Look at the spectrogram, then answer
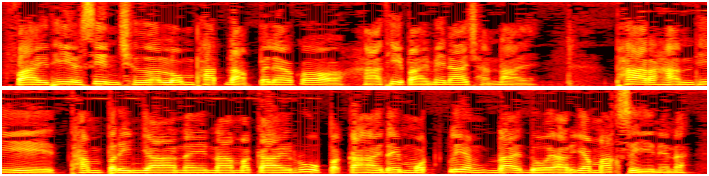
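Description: Monk from thailand giving a dharma talk, khmer native speaker, high voice, dry close sound, lots of fillers. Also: male voice, brisk, no room sound. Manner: explanatory, repeats words to stress them, frequent fillers. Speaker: Buddhist monk. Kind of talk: Dharma sermon.

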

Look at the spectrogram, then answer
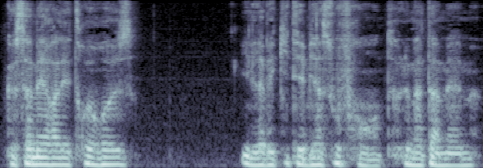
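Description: Dark, husky male storyteller. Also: medium pitch, fairly even intonation, moderate pace. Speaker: audiobook reader. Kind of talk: reading a classic short story aloud.

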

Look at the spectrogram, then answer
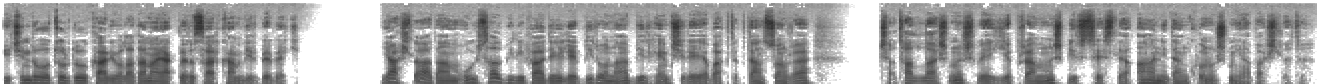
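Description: A man reading a novel aloud as an audiobook narrator, steady and measured. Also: low-pitched, no echo. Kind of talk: scripted narration.

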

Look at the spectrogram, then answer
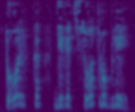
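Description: A man voicing a distraught, indignant married noblewoman who pleads and accuses in a shrill, strained voice. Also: slow pace, a little mellow, slightly rough, dull audio, heavily acted. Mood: pleading.

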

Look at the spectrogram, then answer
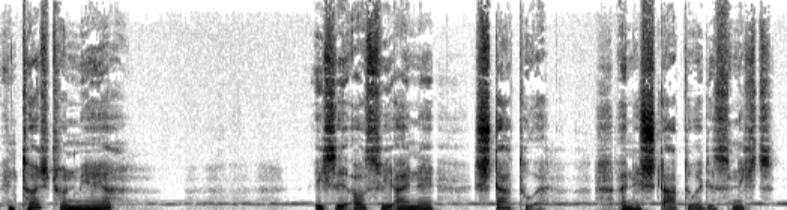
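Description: A woman's voice: lowish voice, slow pace, vocal fry, long pauses, darkish tone, slight background noise, exaggerated voice. A woman playing a lonely, half-paralyzed aging mother in a radio drama, pleading with her returned son. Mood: bitter pleading. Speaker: mother figure in a radio play.

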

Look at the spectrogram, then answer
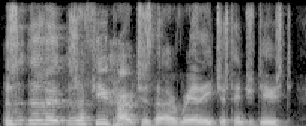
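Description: A man's voice: fairly high pitch, lively intonation, rapid-fire. A man in a casual chat who often stammers as he starts a sentence and laughs a lot while he talks. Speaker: podcast co-host.

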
